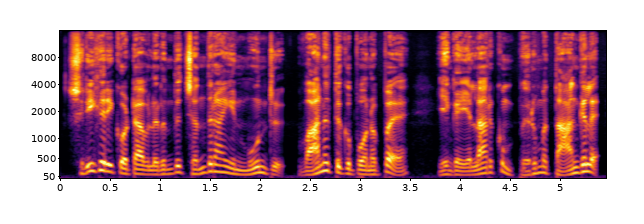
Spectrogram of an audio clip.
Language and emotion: Tamil, happy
